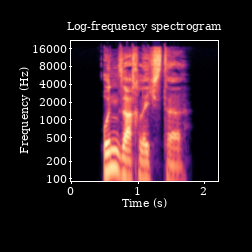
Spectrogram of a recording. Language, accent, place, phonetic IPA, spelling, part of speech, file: German, Germany, Berlin, [ˈʊnˌzaxlɪçstə], unsachlichste, adjective, De-unsachlichste.ogg
- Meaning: inflection of unsachlich: 1. strong/mixed nominative/accusative feminine singular superlative degree 2. strong nominative/accusative plural superlative degree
